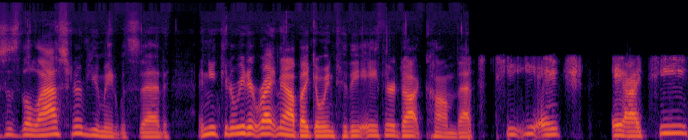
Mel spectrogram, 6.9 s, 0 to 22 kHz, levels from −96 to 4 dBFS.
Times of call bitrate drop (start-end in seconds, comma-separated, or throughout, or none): 4.71-6.88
